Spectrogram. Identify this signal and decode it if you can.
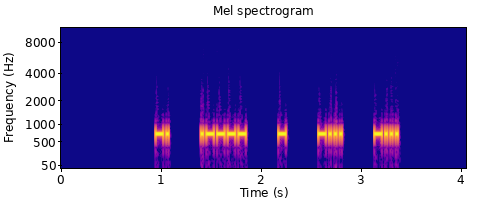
Morse code, heard as a keyed tone, about 43 wpm, spaced as for 21 wpm, 700 Hz. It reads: N1TBB
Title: USA Call Signs - 4x Character Spacing - 45wpm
